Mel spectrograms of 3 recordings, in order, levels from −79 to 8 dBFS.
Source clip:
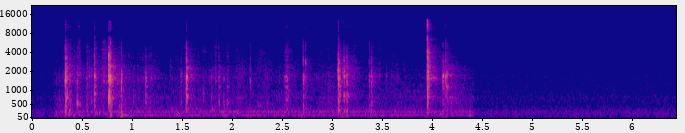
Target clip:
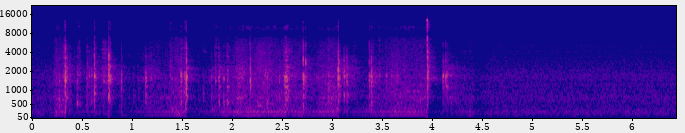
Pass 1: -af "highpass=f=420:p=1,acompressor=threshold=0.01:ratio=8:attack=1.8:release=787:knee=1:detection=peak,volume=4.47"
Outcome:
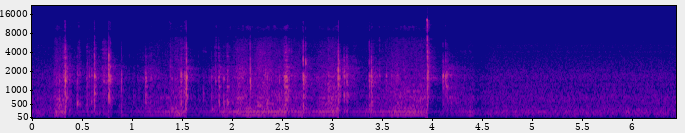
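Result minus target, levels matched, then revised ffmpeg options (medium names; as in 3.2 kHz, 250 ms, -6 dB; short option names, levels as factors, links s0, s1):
500 Hz band +4.0 dB
-af "highpass=f=1100:p=1,acompressor=threshold=0.01:ratio=8:attack=1.8:release=787:knee=1:detection=peak,volume=4.47"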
